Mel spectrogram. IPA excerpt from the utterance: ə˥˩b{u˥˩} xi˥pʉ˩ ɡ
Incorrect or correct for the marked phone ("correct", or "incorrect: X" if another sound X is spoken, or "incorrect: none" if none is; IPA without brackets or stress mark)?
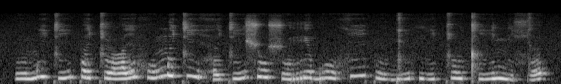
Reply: correct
